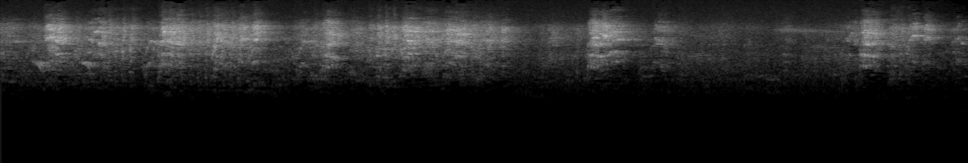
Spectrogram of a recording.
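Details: Blue-and-yellow Macaw in the Brazilian Cerrado, feeding on a ripe mango, gives harsh, grating squawks in rough bursts every second or two, some drawn out into raspy, rattling runs.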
